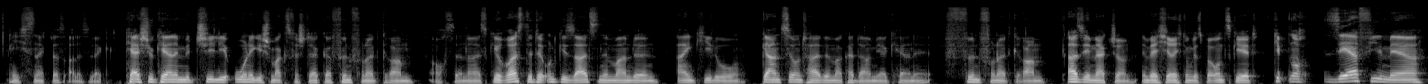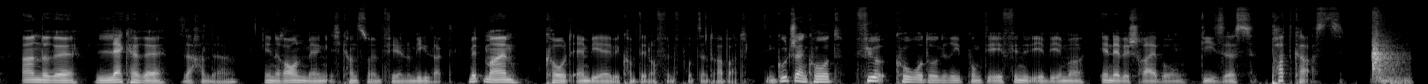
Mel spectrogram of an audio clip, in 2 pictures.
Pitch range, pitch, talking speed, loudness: 85-105 Hz, 95 Hz, 170 wpm, -24 LUFS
